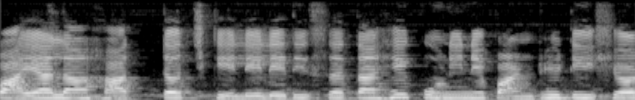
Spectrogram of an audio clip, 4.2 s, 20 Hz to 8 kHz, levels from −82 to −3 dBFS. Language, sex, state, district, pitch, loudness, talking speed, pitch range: Marathi, female, Maharashtra, Gondia, 225 Hz, -17 LUFS, 170 wpm, 215-230 Hz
